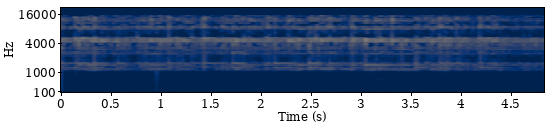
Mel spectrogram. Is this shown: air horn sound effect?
no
